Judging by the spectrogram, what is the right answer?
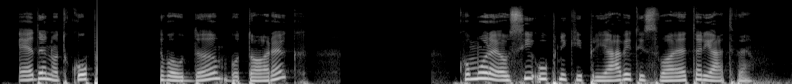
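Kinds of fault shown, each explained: Audio dropout to silence: the input was likely lost, leaving silence, so the speech cuts to dead silence from 0.97 to 1.61 s, with 0.64 s missing.
Rebuffering stall: playback ran out of downloaded audio, so after "bo torek" there is 0.91 s of silence, then it resumes intact with "ko morajo vsi upniki".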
